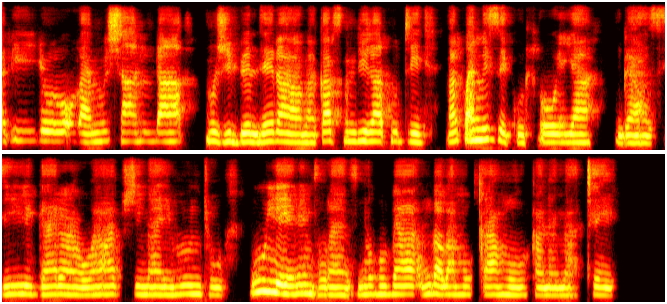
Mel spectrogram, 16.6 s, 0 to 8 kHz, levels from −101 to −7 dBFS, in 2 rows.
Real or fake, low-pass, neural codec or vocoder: fake; 7.2 kHz; codec, 24 kHz, 1 kbps, SNAC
